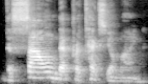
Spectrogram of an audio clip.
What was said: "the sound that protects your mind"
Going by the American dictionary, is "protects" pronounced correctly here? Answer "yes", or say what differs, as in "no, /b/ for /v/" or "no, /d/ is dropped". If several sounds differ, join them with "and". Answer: yes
